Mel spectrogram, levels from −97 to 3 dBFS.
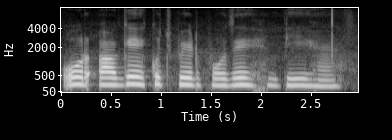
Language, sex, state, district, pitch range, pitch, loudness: Hindi, male, Uttar Pradesh, Shamli, 190-210 Hz, 200 Hz, -17 LUFS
